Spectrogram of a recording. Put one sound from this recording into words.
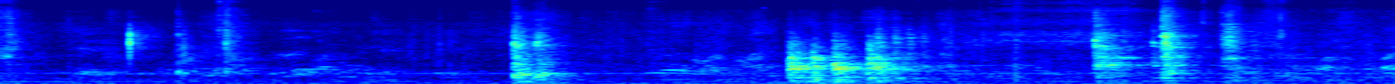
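Billiard balls click together and roll across the table.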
